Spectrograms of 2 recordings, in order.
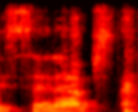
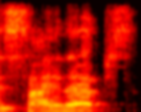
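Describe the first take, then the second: First: "synapse" with a short "sin" first syllable; Brazilian pronunciation. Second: "synapse" with a long "sigh" first syllable; standard English pronunciation. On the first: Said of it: "that's how we say that in Brazil". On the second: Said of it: "So I don't say synapse, I say synapse". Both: Shown as a demonstration.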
